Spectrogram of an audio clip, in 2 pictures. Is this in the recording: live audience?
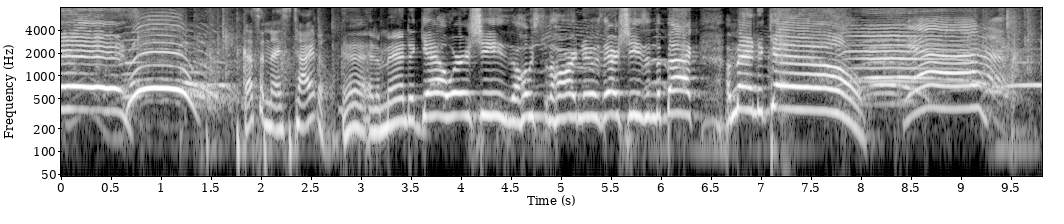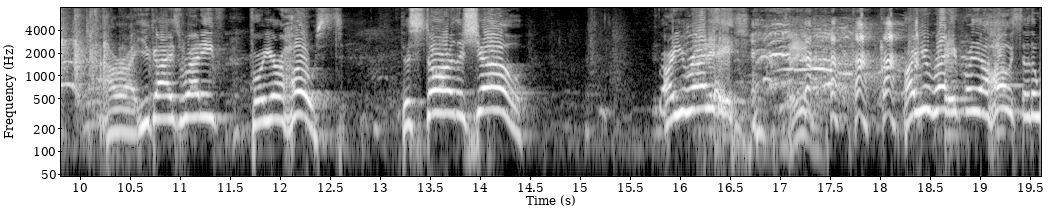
yes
